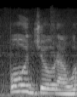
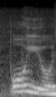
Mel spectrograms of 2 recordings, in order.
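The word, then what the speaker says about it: pollo: 그 다음에 이것도 볼로 아니고 뽀조라고 하기도 하던데, 뽀요 저는 이렇게 발음해요.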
